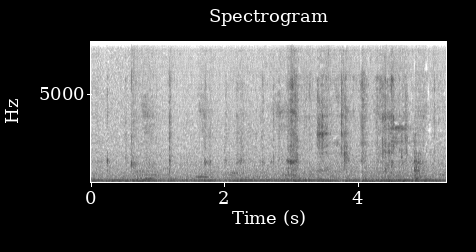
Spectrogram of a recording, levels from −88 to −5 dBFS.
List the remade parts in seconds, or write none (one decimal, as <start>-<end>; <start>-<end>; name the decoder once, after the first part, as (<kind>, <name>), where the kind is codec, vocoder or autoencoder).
0.6-5.3 (vocoder, Vocos)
